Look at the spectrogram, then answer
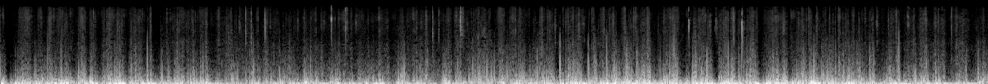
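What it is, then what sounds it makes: Faux fur microphone windscreen being scratched. Long nails rapidly scratch a fluffy faux fur windscreen on a microphone while hands cup it. The result is a dense, loud, irregular stream of rough, thumping scrapes with a deep, muffled low-end rumble and almost no high tones.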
